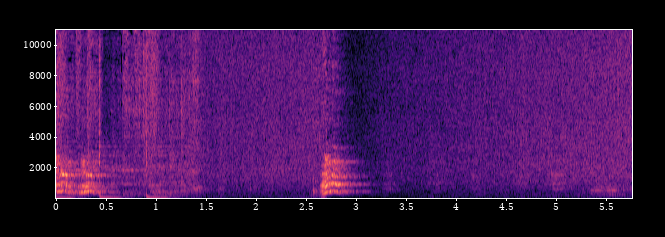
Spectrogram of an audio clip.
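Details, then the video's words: Labrador Retriever guarding its house and territory from wild monkeys, giving two sharp loud barks in quick succession, then a single bark about two seconds later, followed by quieter background noise. "Dog Guarding House from Wild Monkeys"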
